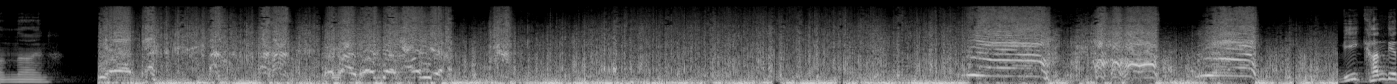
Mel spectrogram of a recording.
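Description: A man talks and exclaims with animation close by.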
